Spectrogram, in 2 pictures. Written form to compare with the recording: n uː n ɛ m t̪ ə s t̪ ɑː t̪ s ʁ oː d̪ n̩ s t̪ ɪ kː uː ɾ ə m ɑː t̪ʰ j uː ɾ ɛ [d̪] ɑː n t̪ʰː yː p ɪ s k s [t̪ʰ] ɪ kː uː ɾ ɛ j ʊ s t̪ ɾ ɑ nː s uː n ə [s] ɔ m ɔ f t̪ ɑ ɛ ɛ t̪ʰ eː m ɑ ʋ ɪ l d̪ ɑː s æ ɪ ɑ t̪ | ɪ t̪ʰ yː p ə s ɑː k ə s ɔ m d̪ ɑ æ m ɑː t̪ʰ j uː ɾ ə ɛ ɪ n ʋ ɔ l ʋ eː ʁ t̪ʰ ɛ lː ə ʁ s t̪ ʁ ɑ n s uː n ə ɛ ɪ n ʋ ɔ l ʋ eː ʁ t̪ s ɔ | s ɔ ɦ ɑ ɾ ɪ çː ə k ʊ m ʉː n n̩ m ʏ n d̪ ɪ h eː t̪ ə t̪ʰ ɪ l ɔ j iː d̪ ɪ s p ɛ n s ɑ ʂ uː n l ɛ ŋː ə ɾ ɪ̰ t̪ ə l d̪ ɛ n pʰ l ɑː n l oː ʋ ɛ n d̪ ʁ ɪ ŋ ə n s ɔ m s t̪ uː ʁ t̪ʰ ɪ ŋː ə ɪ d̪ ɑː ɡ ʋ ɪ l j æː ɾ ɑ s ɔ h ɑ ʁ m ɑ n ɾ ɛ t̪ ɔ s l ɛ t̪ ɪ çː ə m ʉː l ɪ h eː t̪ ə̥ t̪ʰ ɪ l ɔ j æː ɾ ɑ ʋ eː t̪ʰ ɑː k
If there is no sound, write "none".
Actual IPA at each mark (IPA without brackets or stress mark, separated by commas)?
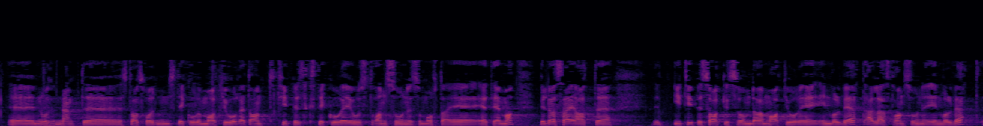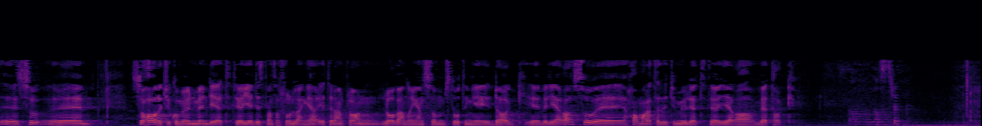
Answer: t̪, t̪, s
